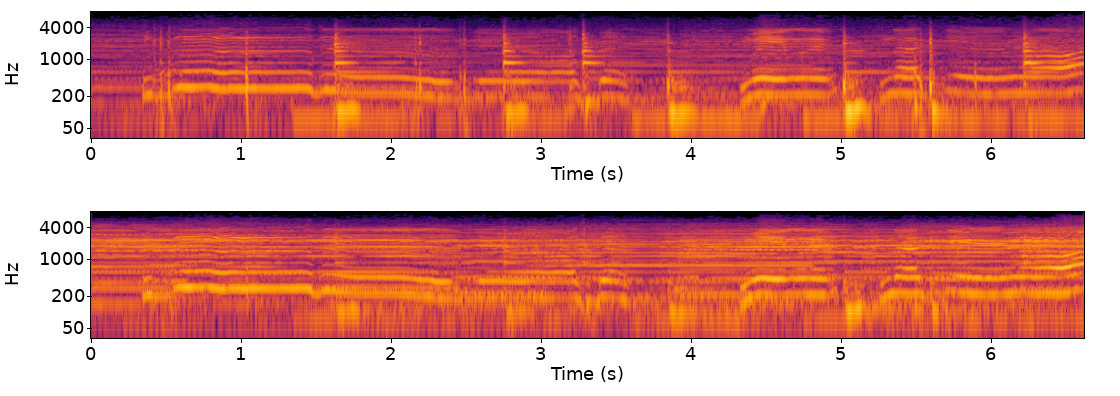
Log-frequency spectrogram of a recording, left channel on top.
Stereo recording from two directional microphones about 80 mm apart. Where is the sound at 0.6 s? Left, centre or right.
Centre.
